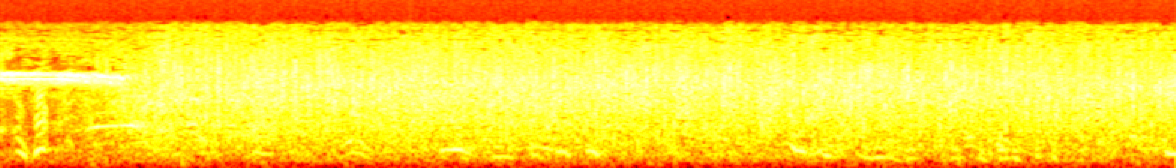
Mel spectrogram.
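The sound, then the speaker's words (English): A single shrill whistle blast lasting under a second, blown to end a speaker's turn in a game, quickly swallowed by loud, sustained audience applause with scattered voices that carries on to the end. “Well, Derek Nemo gets a point for speaking when the whistle blew, and that means he's in the lead.”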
